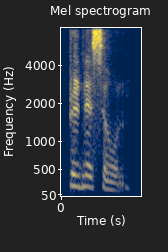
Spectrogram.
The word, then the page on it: prednisone: Indian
